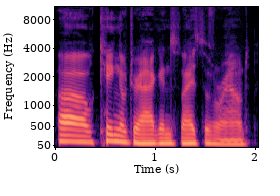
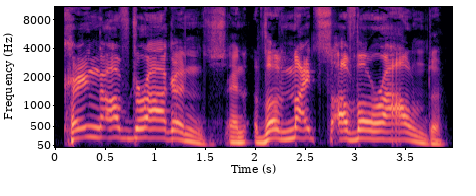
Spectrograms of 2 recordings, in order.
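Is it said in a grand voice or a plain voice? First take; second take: plain; grand. First: It is said in a plain, casual voice. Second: It is said in a grand, old-fashioned voice.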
